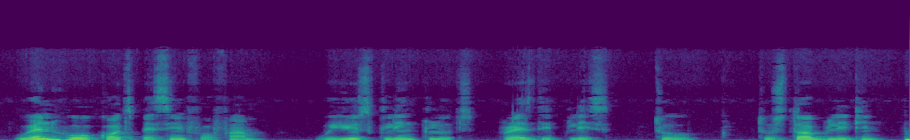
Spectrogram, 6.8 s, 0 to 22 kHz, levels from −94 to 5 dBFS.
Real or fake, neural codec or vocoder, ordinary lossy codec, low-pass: real; none; AAC, 48 kbps; 14.4 kHz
